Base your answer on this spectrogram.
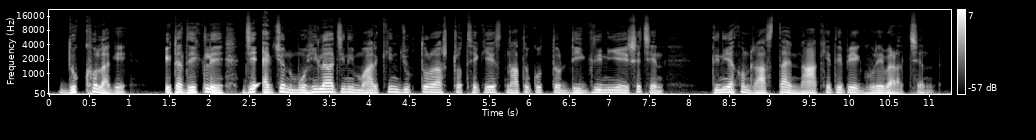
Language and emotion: Bengali, sad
